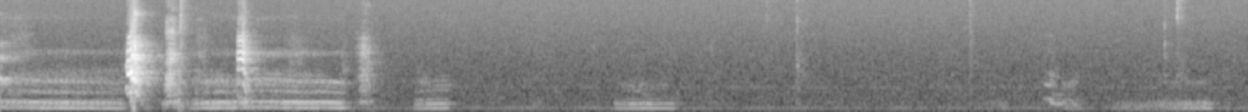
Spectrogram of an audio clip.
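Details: Tamaskan puppy Wave challenging a Norwegian Elkhound over food lets out a quick burst of three or four loud barks over a deep growl, then short, fading growls and a soft grumble to finish.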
